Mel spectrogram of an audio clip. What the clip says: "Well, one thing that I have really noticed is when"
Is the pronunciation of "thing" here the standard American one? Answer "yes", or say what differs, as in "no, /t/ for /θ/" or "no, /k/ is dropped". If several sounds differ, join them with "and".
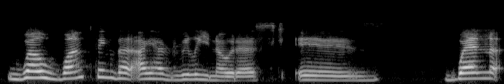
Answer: yes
